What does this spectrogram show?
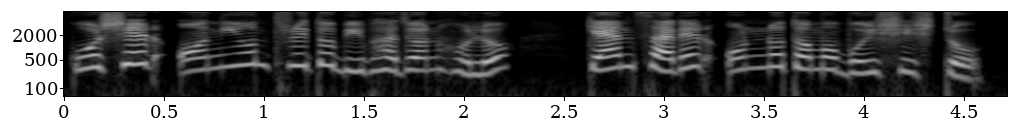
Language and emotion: Bengali, neutral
